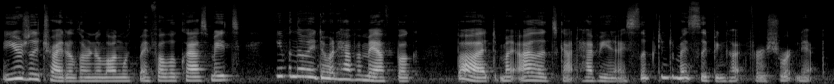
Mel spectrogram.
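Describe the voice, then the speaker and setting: Woman, slightly low voice, gravelly fry, expressive storybook read-aloud, emphatic delivery. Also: a little fast. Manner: animated emphasis, acts out character dialogue.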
